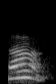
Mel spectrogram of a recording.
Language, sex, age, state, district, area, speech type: Odia, female, 45-60, Odisha, Sambalpur, rural, conversation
